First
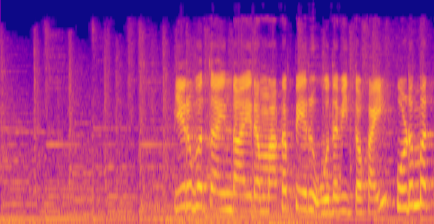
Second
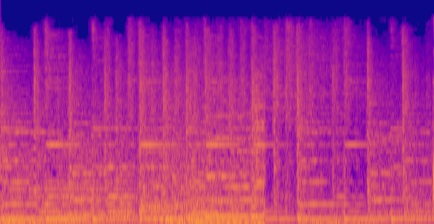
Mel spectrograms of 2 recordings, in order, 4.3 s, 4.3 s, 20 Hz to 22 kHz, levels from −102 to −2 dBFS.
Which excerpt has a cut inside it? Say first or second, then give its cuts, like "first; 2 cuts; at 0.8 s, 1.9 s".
first; 1 cut; at 1.0 s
